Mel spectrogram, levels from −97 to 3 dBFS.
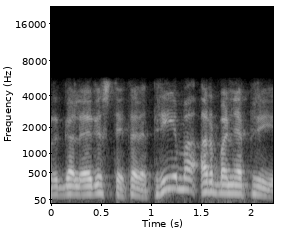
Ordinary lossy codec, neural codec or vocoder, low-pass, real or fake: Opus, 16 kbps; none; 5.4 kHz; real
